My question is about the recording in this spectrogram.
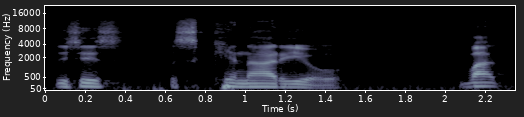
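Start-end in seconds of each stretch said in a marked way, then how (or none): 0.6-1.5 skenario with a hard k after s; students' mispronunciation. Retold or imitated. Presenter imitates Indonesian students' error, hard c. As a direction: say skenario as sken-ario. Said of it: "any student of Indonesia pronounce it".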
